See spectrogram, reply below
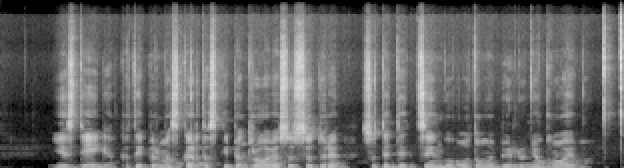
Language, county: Lithuanian, Utena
